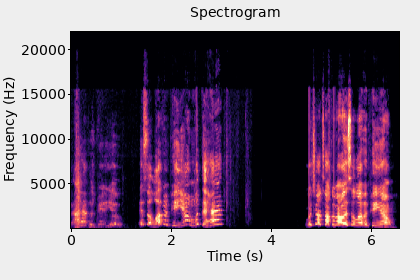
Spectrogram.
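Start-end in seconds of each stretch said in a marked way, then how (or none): 1.3-6.5 higher-pitched, startled disbelief; incredulous. Real, not acted. Streamer reacting to viewers saying it's eleven P M, incredulous.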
